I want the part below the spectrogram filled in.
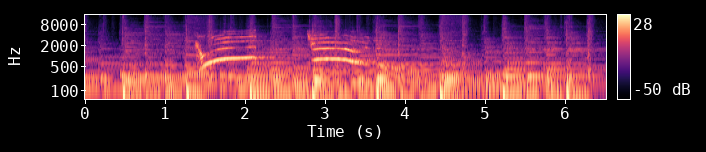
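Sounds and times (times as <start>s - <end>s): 
steady rhythmic music backing: 1.3s - 6.3s
cat meowing: 1.4s - 4.0s.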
